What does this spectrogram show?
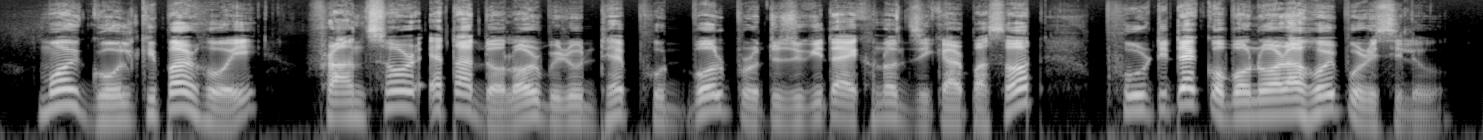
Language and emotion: Assamese, happy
